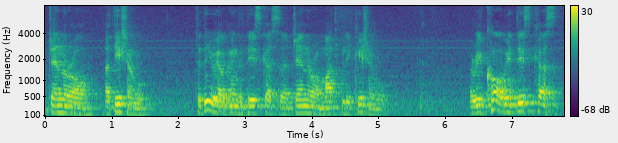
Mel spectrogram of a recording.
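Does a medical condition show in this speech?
No.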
